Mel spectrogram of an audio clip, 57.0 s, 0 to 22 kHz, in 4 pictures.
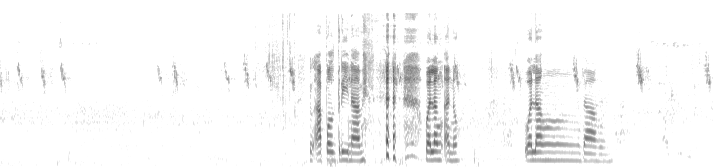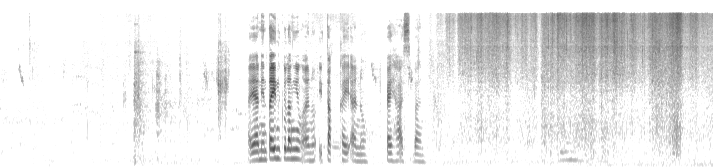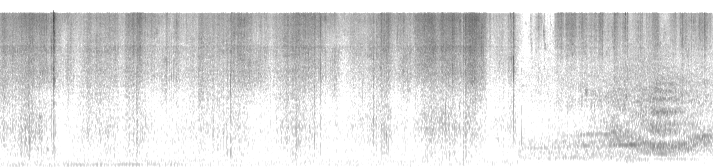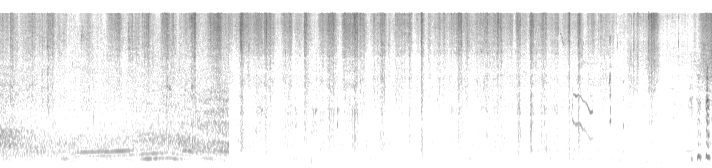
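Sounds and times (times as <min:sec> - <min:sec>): dry grass rustling and crackling: 0:22.3 - 0:57.0.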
